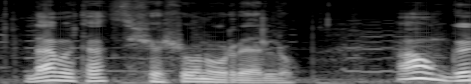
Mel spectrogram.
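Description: A person's voice in two phrases with strongly bending, wavering pitch, breaking off about one and a half seconds in.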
